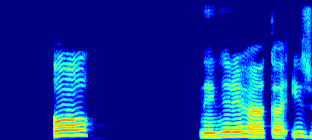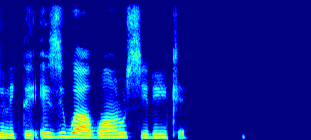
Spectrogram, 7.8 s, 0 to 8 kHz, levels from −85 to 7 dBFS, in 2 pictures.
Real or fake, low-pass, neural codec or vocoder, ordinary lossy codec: fake; none; codec, 16 kHz, 2 kbps, X-Codec, WavLM features, trained on Multilingual LibriSpeech; none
